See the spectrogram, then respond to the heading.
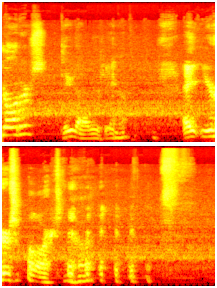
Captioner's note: laughs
